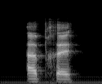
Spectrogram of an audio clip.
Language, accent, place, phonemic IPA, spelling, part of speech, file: French, France, Lyon, /a.pʁɛ/, apprêts, noun, LL-Q150 (fra)-apprêts.wav
- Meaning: plural of apprêt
